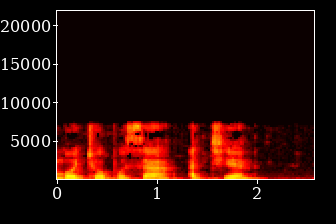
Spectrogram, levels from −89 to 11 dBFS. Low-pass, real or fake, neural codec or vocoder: 7.2 kHz; real; none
